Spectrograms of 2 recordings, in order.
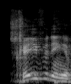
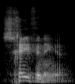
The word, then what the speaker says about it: Scheveningen: It's the Scheveningen variation. Can you say Scheveningen? Scheveningen. Scheveningen? Okay. We call it Scheveningen.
